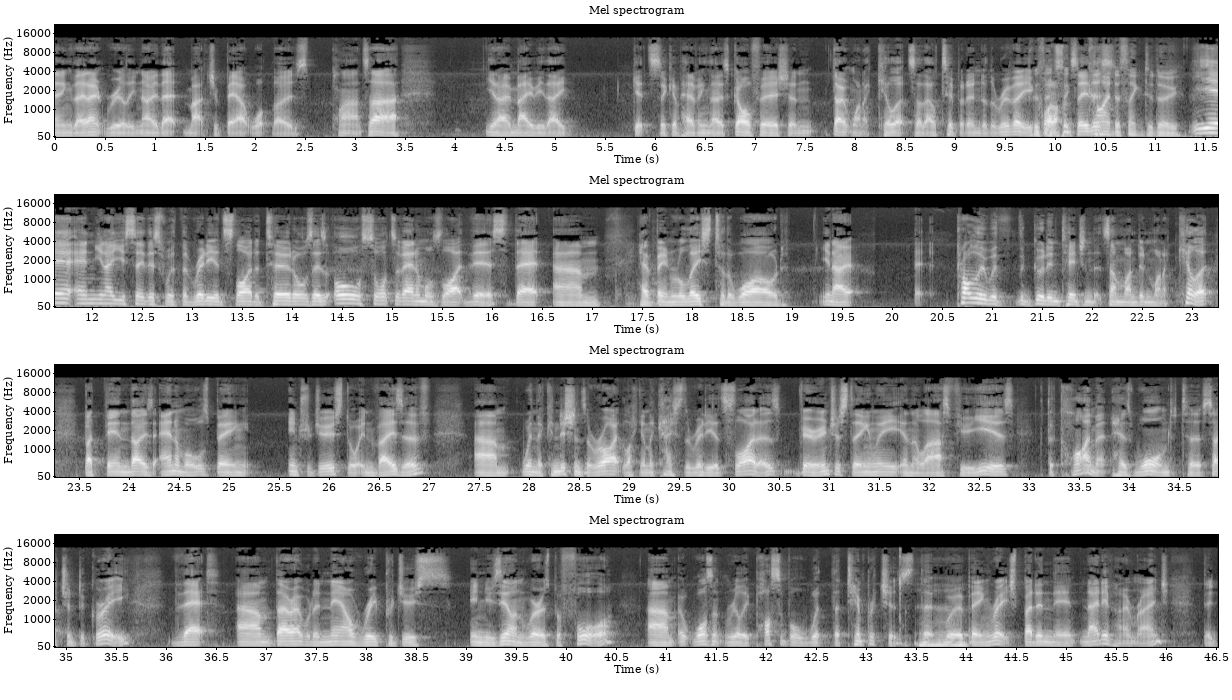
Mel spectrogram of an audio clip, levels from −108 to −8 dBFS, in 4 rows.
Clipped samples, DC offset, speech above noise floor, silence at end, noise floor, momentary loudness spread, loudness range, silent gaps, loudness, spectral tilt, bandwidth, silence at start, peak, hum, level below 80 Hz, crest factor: under 0.1%; under 0.1%; 34 dB; 0 s; -56 dBFS; 9 LU; 4 LU; none; -22 LUFS; -4.5 dB/octave; 13.5 kHz; 0 s; -2 dBFS; none; -44 dBFS; 20 dB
